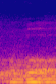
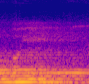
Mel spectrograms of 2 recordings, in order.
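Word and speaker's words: غ: Selanjutnya yang satu tempat makhrajnya ada huruf ogo atau goi. Ya, ogo namanya ain tadi ada titiknya. Ogo. Ogo ini kebanyakan orang ketika bacanya seperti huruf G, Pak. Go. Salahnya orang masih mengucapnya mirip-mirip sama huruf G.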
